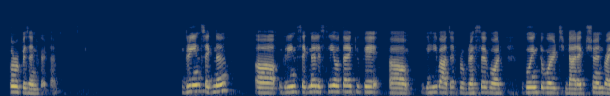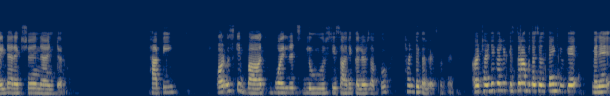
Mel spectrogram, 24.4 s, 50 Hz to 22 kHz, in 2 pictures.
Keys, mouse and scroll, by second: 5.6 click, 8.4 click, 13.6 click, 20.6 typing, 21.8-24.4 typing.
